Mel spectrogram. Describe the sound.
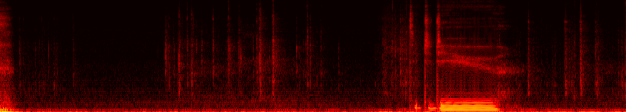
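Typing on a computer keyboard: scattered, irregular keystroke clicks. A brief, loud harmonic tone interrupts them near the end, and then the typing resumes.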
